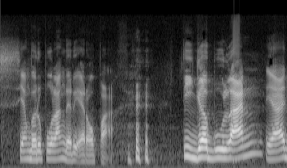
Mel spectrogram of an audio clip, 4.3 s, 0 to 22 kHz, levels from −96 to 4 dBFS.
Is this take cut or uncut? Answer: uncut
